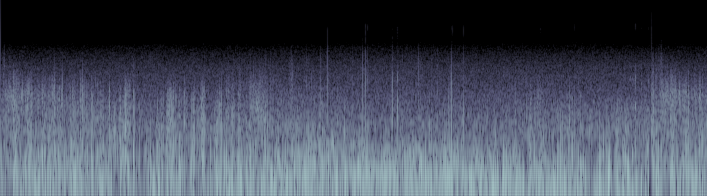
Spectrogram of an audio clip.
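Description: Strong gusty wind rushing and buffeting the microphone in a blizzard, with a few faint ticks.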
